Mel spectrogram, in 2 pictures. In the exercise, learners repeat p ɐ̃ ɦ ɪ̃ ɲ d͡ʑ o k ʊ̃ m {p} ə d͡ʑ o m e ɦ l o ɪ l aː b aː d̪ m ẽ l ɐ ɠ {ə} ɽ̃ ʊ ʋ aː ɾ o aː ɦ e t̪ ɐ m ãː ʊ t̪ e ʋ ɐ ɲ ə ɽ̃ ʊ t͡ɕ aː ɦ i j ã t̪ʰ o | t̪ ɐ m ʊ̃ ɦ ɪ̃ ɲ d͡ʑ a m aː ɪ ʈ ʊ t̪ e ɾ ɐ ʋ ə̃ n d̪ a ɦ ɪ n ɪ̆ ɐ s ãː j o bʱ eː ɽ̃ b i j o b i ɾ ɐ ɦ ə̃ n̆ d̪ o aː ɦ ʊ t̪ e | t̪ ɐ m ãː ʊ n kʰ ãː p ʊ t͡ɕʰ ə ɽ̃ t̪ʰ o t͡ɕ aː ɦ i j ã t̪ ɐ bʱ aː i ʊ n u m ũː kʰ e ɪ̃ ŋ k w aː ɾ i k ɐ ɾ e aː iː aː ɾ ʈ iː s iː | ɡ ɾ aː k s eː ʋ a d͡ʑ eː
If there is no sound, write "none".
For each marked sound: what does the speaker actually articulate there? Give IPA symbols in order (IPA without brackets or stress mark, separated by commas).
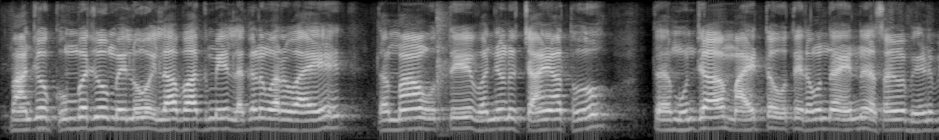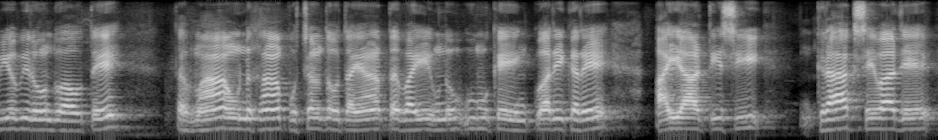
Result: b, ə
